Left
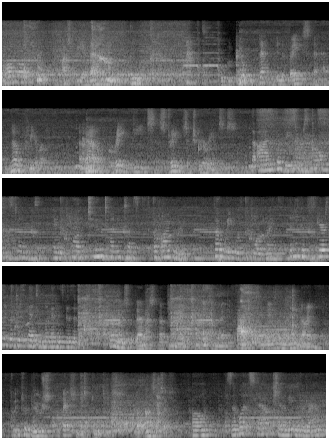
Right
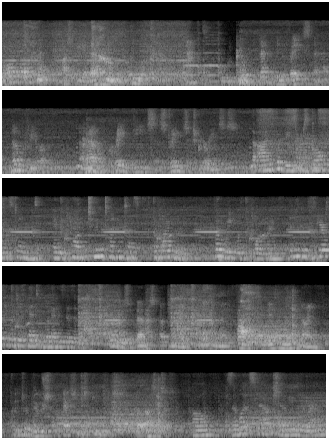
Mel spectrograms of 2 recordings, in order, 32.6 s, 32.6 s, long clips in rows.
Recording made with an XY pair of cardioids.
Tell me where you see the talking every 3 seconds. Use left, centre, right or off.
left, left, left, left, centre, left, left, left, left, left, left.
